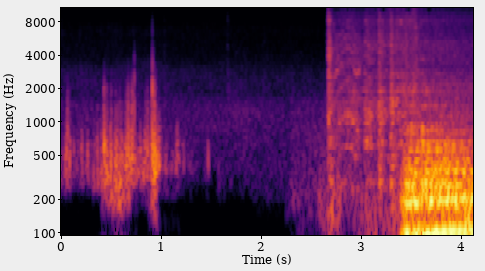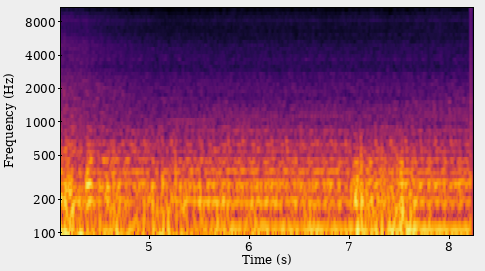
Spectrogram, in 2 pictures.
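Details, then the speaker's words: 2011 Cadillac Escalade V8 just bought from Carvana: short crank catches cleanly into a deep, even burble of about 3–4 pulses per second that settles smoothly; healthy idle. "I'm going to start this vehicle, and then you can hear how that burbling goes."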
